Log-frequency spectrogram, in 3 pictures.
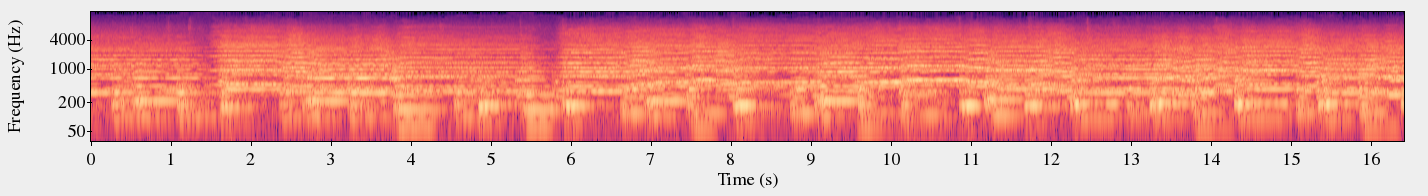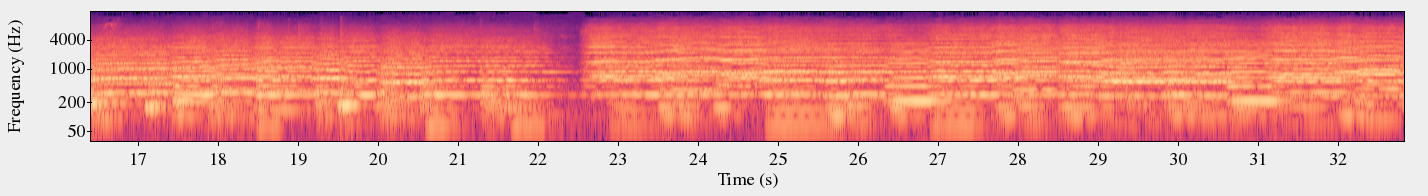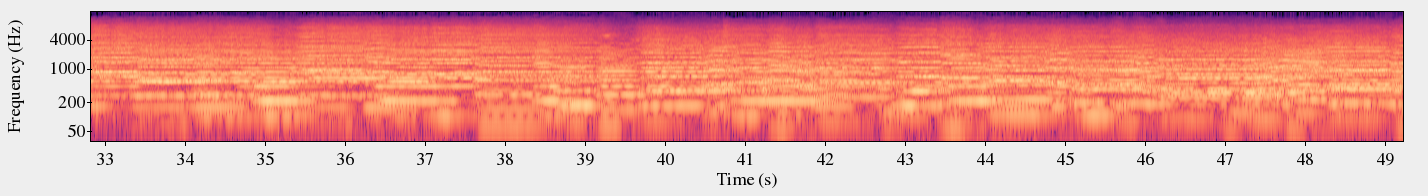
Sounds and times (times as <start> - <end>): Orchestra: 0.0 - 49.2.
